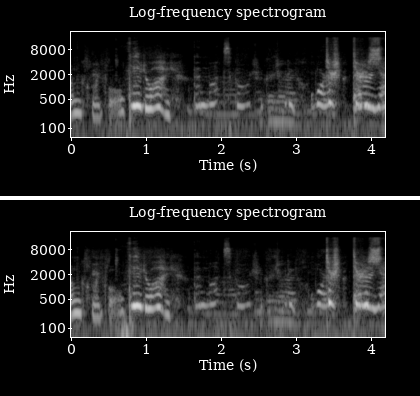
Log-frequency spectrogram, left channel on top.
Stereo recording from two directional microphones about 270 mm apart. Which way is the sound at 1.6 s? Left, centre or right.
Left.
